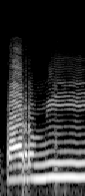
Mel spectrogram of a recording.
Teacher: setiap ada ia mati setelah kasrah dibaca panjang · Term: mad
